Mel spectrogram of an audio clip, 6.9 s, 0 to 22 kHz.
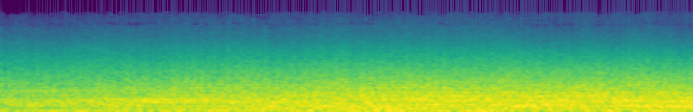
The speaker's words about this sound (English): The RD-180 is now throttling down as expected. Engine response looks good. We are now 33 seconds into flight. Atlas is 3 miles in altitude, 0.9 miles downrange distance.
